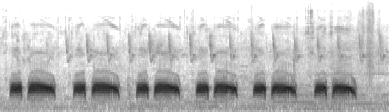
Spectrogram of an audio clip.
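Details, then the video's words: Spotted dove giving the thổ thúc gù coo for luring doves: low hollow paired notes, a brief coo then a longer one, repeated about once a second, five pairs, with faint chirps of small birds behind. "tiếng chim cu gáy chuẩn thổ thúc gù trang bị cho anh em thợ nhử"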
